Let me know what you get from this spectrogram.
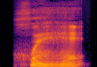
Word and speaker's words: khỏe: Khỏe. – Did you pronounce the falling, rising tone as the speaker did? – Khỏe.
